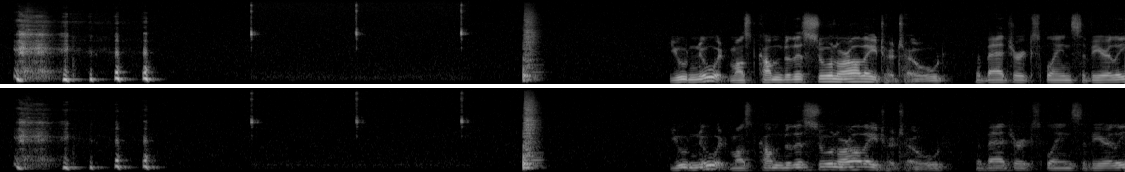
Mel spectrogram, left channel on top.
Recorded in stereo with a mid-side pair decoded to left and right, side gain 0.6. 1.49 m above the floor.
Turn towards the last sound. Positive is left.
turn(degrees=50)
